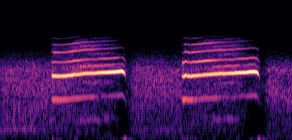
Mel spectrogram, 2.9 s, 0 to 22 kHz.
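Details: Female bald eagle begging as the male feeds her pieces of fish at a Southwest Florida nest, eagle cam recording from January 3, 2017: two long, shrill, slightly rising whistled squeals, each nearly a second, with bright harmonics.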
